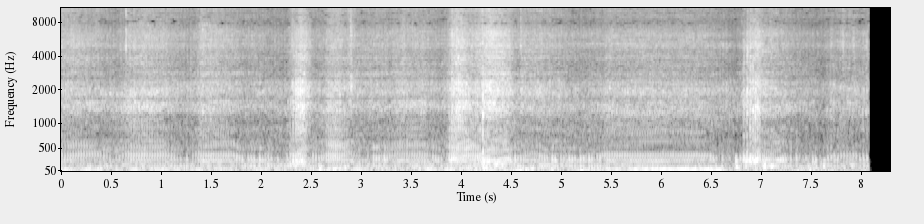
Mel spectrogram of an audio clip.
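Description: Tyres rumble and crunch over a bumpy dirt trail.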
